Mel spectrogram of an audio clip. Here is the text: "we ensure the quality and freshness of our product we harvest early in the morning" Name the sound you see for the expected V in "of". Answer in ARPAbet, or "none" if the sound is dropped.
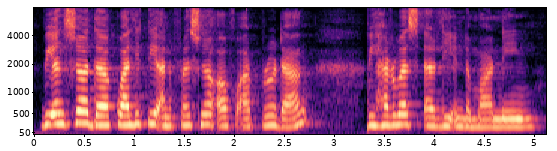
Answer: P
